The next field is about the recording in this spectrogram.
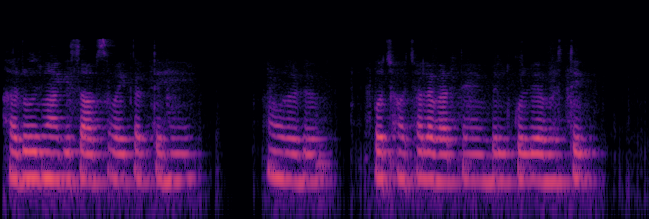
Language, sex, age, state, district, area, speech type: Hindi, female, 18-30, Madhya Pradesh, Ujjain, rural, spontaneous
